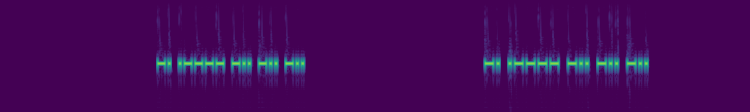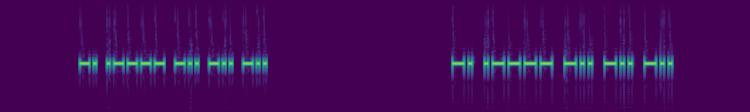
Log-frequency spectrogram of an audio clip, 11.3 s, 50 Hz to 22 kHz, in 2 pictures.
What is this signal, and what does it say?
Morse code, heard as a keyed tone, about 51 wpm, 700 Hz. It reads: N1DDD N1DDD N1DDD N1DDD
